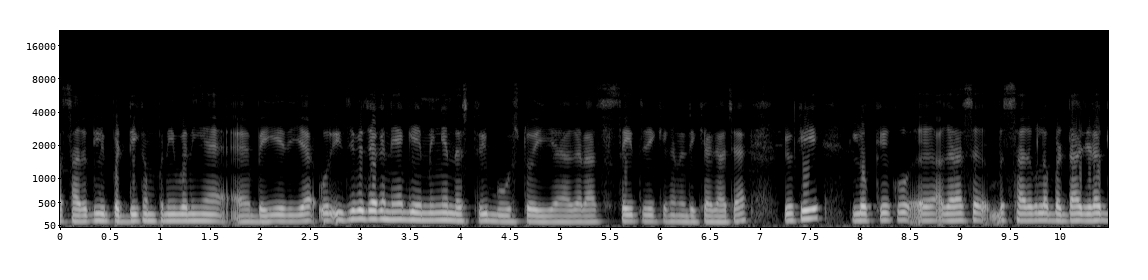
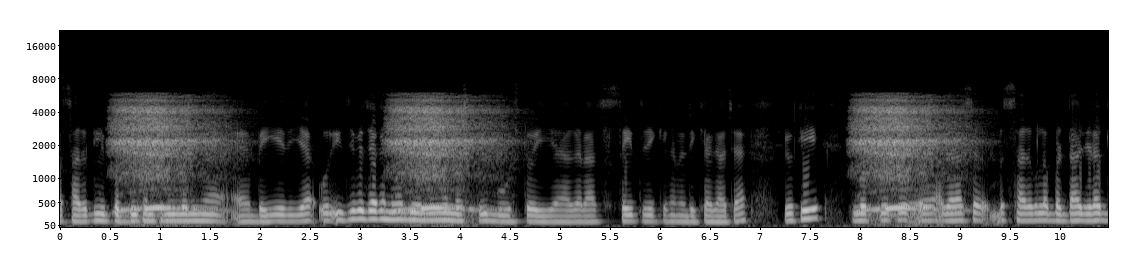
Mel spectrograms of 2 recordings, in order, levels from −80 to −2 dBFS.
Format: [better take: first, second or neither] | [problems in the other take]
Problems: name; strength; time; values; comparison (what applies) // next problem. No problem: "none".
first | background sound (Breathing); 3 dB below the speech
